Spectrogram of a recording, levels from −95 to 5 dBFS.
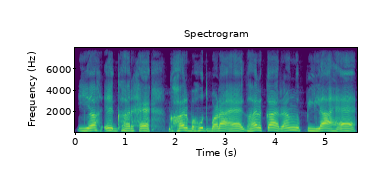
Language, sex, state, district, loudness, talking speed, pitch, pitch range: Hindi, male, Jharkhand, Deoghar, -14 LUFS, 140 wpm, 210 Hz, 200-230 Hz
